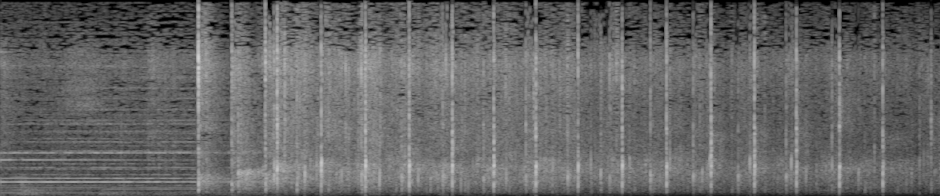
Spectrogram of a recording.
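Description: A held musical chord ends about one and a half seconds in, and an audience breaks into applause, which dies down near the end.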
